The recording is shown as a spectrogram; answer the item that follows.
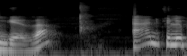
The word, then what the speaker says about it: guerra: If GU comes together, it will be pronounced as ge. If after U comes E, for example, guerra, and it will be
